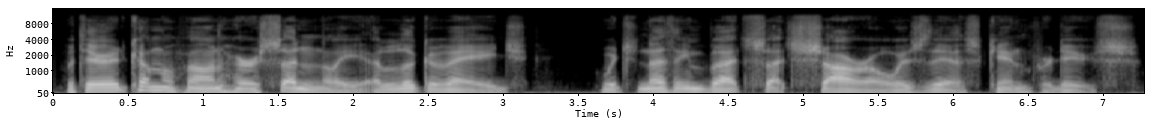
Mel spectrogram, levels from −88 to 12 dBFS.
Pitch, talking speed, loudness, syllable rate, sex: 105 Hz, 165 wpm, -18 LUFS, 4.5 syllables/s, male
